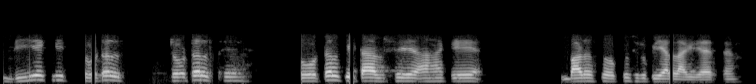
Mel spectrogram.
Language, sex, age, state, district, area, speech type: Maithili, female, 30-45, Bihar, Purnia, rural, conversation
